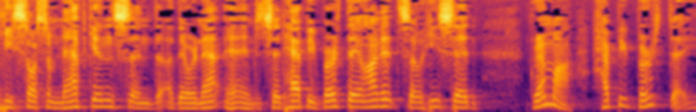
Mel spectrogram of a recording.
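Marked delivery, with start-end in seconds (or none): 5.3-7.0 put-on small two-year-old's way of talking. Telling a family story, the speaker quotes Sam at two, imitating Sam's two-year-old voice. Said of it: "in his two-year-old voice".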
